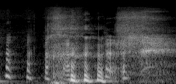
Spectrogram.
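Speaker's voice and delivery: high, rippling giggle; laugh. Real, not acted. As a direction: giggle at your own dark joke. Laughs after bombs joke.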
